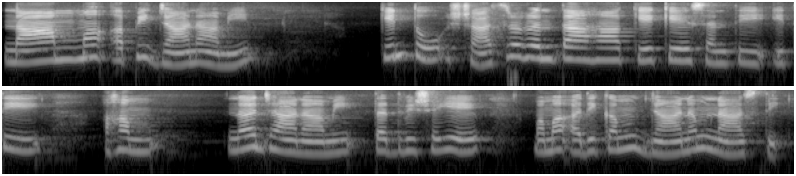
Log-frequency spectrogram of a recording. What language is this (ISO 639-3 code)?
san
